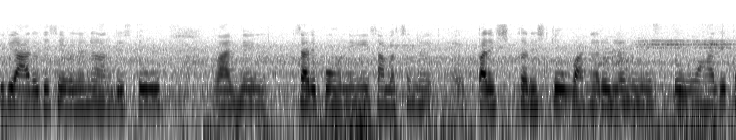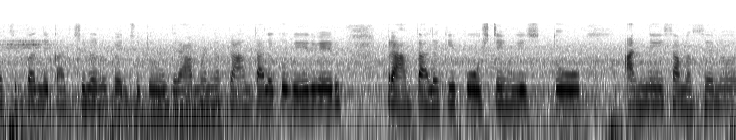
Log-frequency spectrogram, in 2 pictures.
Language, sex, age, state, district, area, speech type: Telugu, female, 18-30, Andhra Pradesh, Visakhapatnam, urban, spontaneous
